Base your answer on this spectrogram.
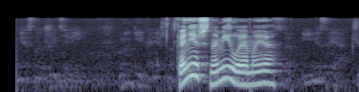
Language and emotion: Russian, positive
